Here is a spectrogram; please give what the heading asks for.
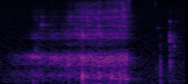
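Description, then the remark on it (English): A single quiet slurping sip of tea from a mug from Prague, lasting about a second, airy and hissy, followed by a couple of faint soft clicks like a swallow or lips parting. No one speaks. “So I'm sipping on my tea.”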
